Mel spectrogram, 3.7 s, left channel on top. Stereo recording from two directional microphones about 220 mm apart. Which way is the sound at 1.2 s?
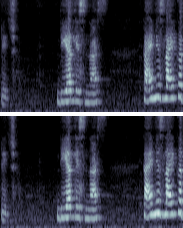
20° right (ahead or behind).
